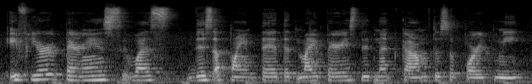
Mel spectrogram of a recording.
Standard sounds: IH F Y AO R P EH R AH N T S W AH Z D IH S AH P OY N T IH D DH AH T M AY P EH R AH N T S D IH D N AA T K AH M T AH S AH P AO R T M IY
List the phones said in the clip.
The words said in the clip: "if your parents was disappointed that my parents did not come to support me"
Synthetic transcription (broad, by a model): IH F Y AO R P EH R AH N T S W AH S D IH S AH P OY N T IH D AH T M AY P EH R AH N T S D IH D N AA T K AH M T AH S AH P AO R T M IY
